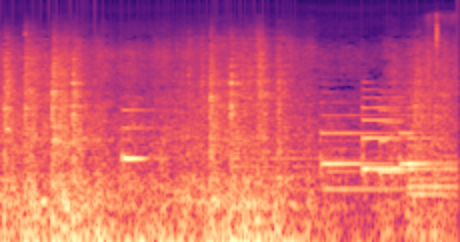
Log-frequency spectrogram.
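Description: Steady low rumble of a moving train carriage on Chinese New Year's Eve, with rhythmic rattling and clatter, joined partway through by faint high tonal squeals or whines from the wheels or brakes.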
